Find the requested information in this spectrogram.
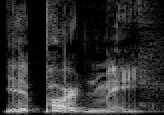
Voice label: pardon me, gasmask; scmod

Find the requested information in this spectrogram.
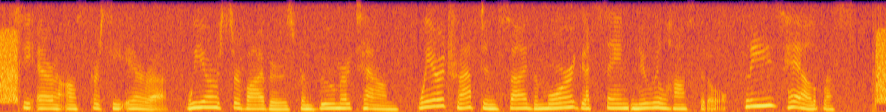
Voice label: sierra oscar sierra, radio

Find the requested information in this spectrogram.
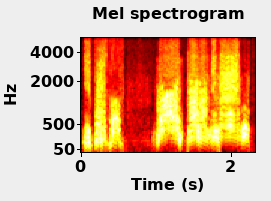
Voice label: gibberish

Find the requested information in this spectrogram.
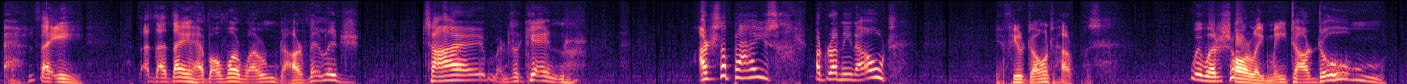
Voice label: old villager

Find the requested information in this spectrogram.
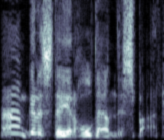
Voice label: hold down spot, gasmask; scmod

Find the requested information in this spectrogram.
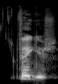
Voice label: answer, gasmask; scmod

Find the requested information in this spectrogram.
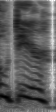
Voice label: "oh dear", scientist female

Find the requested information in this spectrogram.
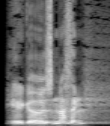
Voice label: squad affirm, gasmask; scmod

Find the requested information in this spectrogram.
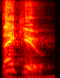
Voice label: "thank you"

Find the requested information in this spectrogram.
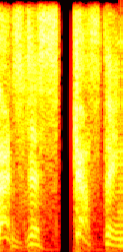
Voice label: disgusting; robotnik

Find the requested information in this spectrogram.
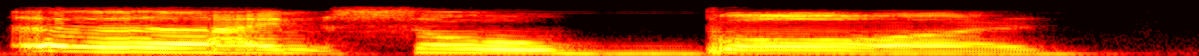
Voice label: bored; forky

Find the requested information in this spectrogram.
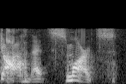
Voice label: hurt; barnaby

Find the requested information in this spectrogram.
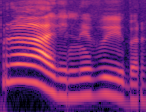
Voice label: dialog

